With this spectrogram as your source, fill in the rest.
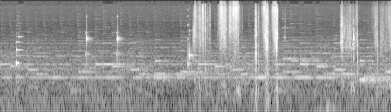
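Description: Cards being shuffled back into the draw pile in the Genshin Impact card game on PC, a series of soft ticks followed by bursts of crisp, swishing card sounds in quick succession, fairly close and clear.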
